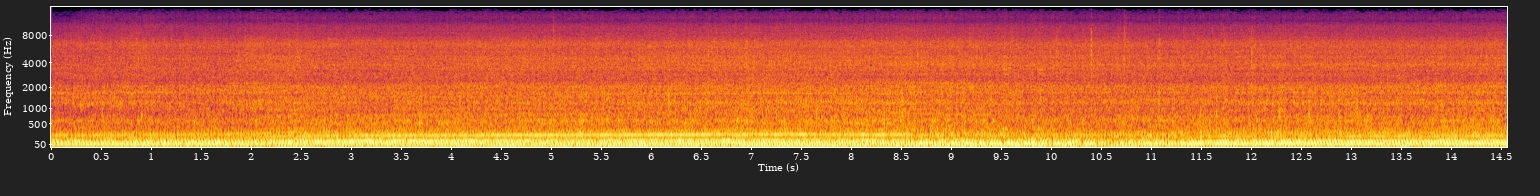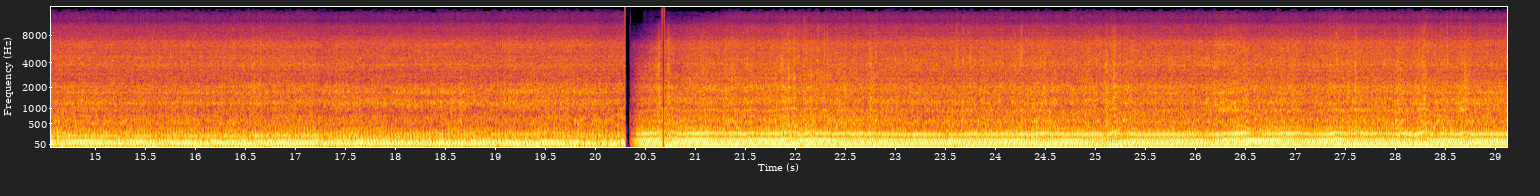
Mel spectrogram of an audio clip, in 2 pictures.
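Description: BMW R1200GSA's flat-twin boxer engine running steadily as the motorcycle climbs a gravel track, with a constant rush of wind and tyre noise. The sound drops out for an instant about two-thirds of the way through, and afterwards the engine note sits a little higher.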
